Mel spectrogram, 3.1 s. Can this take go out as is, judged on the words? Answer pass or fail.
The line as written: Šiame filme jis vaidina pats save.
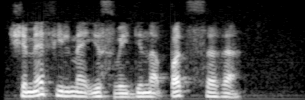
pass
